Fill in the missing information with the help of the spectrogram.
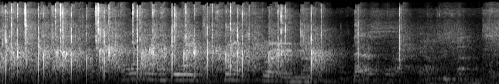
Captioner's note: applause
